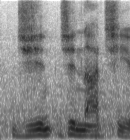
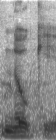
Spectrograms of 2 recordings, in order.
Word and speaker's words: gnocchi: and and uh it's he called it jinachi or something like that gnocchi it's i think it's gnocchi is the is the the real pronunciation but people in italy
